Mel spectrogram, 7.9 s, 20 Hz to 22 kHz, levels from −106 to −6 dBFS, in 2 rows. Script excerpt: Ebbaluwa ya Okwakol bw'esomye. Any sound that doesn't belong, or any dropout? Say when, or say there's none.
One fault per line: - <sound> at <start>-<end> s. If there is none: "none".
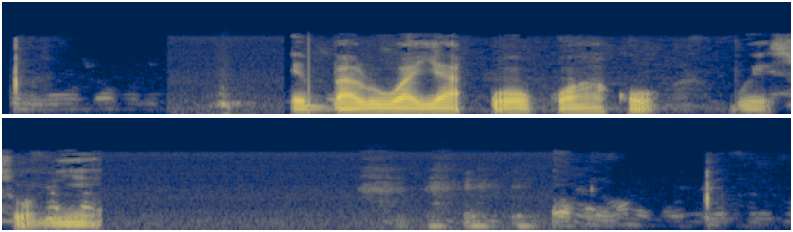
- whoosh at 1.0-1.3 s
- laugh at 5.7-6.7 s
